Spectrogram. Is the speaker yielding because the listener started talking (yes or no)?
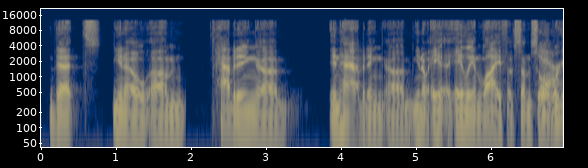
no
